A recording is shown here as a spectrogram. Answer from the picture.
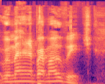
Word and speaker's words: Roman Abramovich: Say his name properly. That's how you say it, Roman Abramovich.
